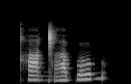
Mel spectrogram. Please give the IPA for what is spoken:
qʰ a ɡ͡ǁ a p o ɡ

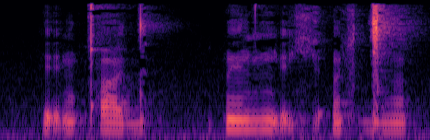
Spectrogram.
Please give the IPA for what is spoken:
ḛ ŋ qʼ ø d | p ẽ d ɲ ḛ ç ɛ̰ ʔ ə̃ ɬ ɡ͡ǀ ə̃

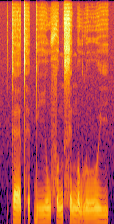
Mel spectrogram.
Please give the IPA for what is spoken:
k ɛː˧ t̪ʰ ɪ˧ k̚ j iː˨˧ w f ʊ˨˥ ŋ s ɪ˨ ŋ o˨˩ w l uː˨ j

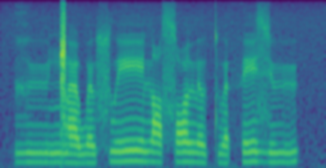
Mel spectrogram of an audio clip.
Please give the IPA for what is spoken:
ɣ ʉː ŋ͡ǁ a w œ sʷ eː l e sˤ ʉ l ɤ tʷ a θ e z ʉ

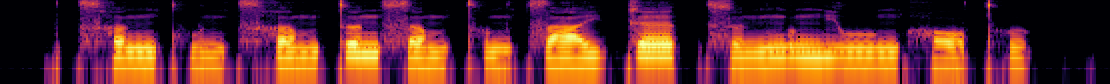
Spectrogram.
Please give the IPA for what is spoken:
t͡sʰ ɐ˧ ŋ kʷʰ ɐ˨˩ n t͡sʰ ɐ˧ m t̪ ɵ˥ n s ɐ˨ m t̪ʰ ʊ˨˩ ŋ t͡s aː˨ j k ɛː˥ t̚ s ɵ˨˥ n ŋ ʊ˥ ŋ j uː˧ ŋ h ɔː˨˩ t̪ʰ ʊ˨ k̚

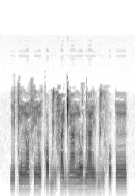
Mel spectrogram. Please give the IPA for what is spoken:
i˧ t i˧ n ɔ̃˧ s i˧ ɾ ũ˨ k ɔ˧ b i˨ f a˧ d͡ʒ ã˧ n o˦ d ã˧ ɾ i˨ b i˨˦ f o˧ k ũ˦

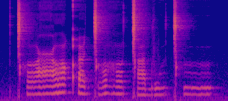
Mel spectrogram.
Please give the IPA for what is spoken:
ǀʰ ʌ ʕ ʌ qʼ i ɡ͡ǀ ʌ ɦ ʌ ǀ a d v ɯ ǀʰ ɯ

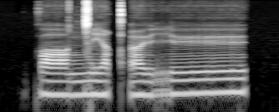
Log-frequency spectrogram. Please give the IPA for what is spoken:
k ɒː ŋ͡ǀ e qʼ ʏː r ʏː

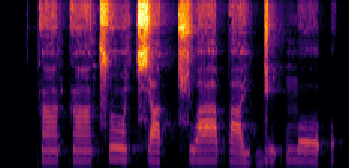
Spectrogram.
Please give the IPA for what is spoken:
k ã˧ k ã˧ t͡s ɔ̃˥˧ t͡ɕ a˨ t̚ t͡ɕ w a˧ p a˨˩ j ɡ i˦ ʔ m o˦ ʔ

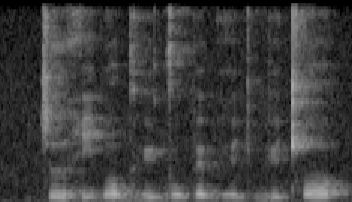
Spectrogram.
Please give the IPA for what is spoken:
c ɯ h i ɓ o ɡʱ y ɡ u b ø b ɦ y c b y cʰ o

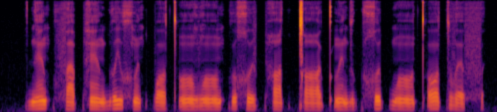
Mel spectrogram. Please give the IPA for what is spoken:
d ɛ̃ kʷ f a pʰ ɛ̃ ɡʷ i xʷ ã t p ɔ tʼ ɔ̃ v ɔ̃ː kʷ ə χʷ i v pʰ ɑ t ǀ ɑː kʷʼ ɛ̃ d o kʷ χʷ i p b ɔ̃ː tʼ ɔ t v ə f

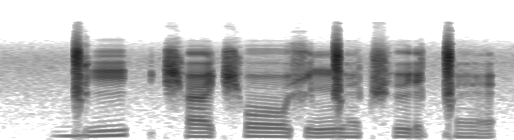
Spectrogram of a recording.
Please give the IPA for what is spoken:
ɡ͡ǀ i | t͡ʃʰ ɐː t͡ʃʰ oː xʲ ɘ ŋ͡ǀ ɛ̤ t͡sʰ ɨ ɾʲ ɐ ǀ ɛ̤

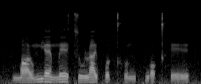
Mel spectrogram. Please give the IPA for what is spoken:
m ɑ˧˥ ʊ̯ m j ɛ˥˧ m e˥˩ ɪ̯ t͡s u˧˥ ɻ a˧ ɪ̯ p ɤ˥˩ kʰ ʊ˧˥ ŋ k w ɔ˧˥ kʰ e˧˥ ɪ̯

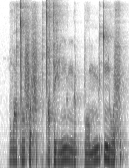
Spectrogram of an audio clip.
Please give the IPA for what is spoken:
ðˤ e t ʊ f ə f | tˤ y t j i ŋ ʉ ŋ ø pː o mː y t ɲ u ħ

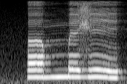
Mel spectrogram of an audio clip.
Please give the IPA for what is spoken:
ɐ mː ɛ ʒ e

